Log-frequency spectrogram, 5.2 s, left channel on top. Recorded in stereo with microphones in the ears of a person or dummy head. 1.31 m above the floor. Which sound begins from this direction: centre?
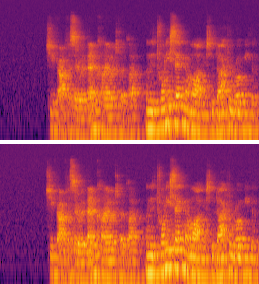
A man speaking, at 2.9 s.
